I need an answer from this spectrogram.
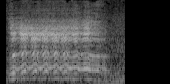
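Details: Goat bleating once in a drawn-out, wavering, nasal cry of just over a second, with a quivering tremolo throughout, then silence.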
